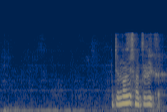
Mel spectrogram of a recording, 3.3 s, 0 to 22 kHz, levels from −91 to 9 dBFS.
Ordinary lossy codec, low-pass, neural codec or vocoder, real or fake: none; 7.2 kHz; codec, 24 kHz, 1 kbps, SNAC; fake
